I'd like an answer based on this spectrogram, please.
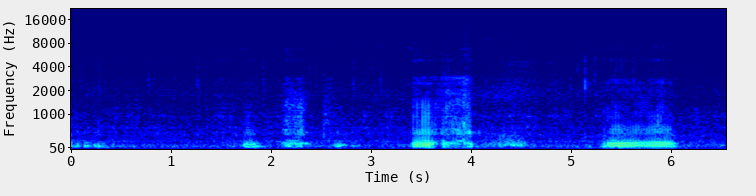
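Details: American Pit Bull Terrier, a pet dog tucked in cozy and asleep, snoring and dreaming: soft, low rumbling snores and grunts come in irregular bursts, about six of them, with the longest and loudest near the end, against a quiet room.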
